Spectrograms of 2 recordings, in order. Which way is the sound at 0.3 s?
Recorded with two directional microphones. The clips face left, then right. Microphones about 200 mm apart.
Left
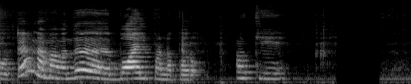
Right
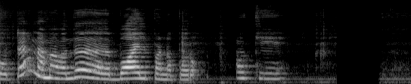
55° right (ahead or behind).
